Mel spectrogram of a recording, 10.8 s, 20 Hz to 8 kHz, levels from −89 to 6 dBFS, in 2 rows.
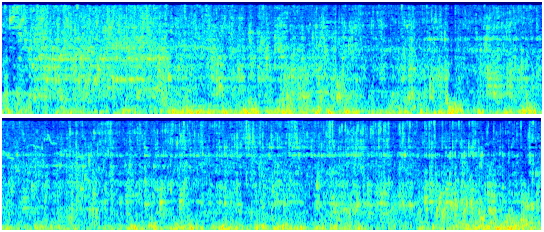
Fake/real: real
